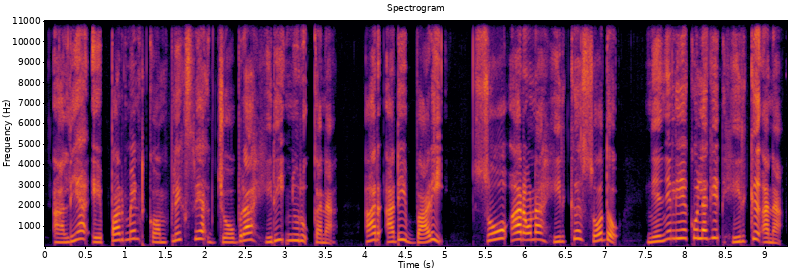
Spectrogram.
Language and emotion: Santali, disgusted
